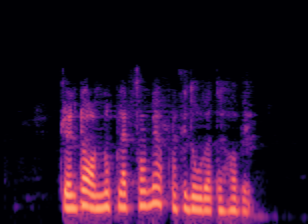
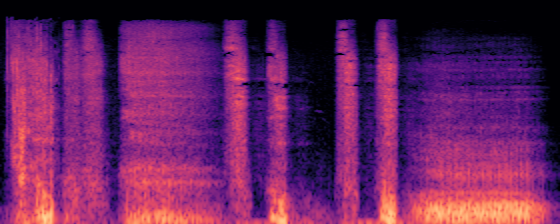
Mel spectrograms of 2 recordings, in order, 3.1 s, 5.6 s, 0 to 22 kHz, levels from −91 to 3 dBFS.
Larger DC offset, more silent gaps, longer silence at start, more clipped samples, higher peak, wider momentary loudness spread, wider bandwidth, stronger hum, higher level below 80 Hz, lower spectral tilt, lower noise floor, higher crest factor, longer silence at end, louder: neither; neither; first, 0.6 s vs 0.1 s; neither; second, -4 dBFS vs 0 dBFS; second, 9 LU vs 14 LU; second, 6 kHz vs 16 kHz; neither; second, -60 dBFS vs -22 dBFS; first, -9.5 dB/octave vs -5 dB/octave; first, -73 dBFS vs -41 dBFS; about the same, 18 dB vs 16 dB; first, 0.6 s vs 0.1 s; about the same, -19 LUFS vs -18 LUFS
